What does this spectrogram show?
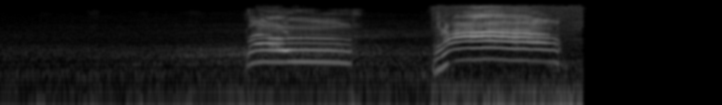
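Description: Domestic cat meowing twice, about two seconds in and again about a second later. The second meow is longer and rises in pitch at its start.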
